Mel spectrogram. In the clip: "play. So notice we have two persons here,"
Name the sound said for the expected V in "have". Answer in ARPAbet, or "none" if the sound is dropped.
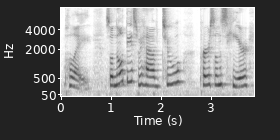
V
